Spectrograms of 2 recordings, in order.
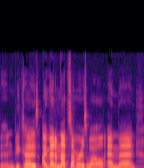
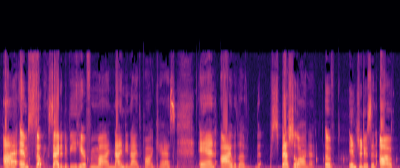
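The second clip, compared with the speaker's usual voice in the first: put-on country accent; 3 semitones higher, 5 dB louder than usual. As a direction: greet the show like a bubbly cowgirl. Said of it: "You went from English to country".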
